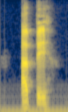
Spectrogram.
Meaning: 1. to snatch by the mouth, to snap up (typically of animals) 2. to grab, to seize 3. to strike forcefully 4. to catch off guard; take by surprise
- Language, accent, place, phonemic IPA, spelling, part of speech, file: French, France, Lyon, /a.pe/, happer, verb, LL-Q150 (fra)-happer.wav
